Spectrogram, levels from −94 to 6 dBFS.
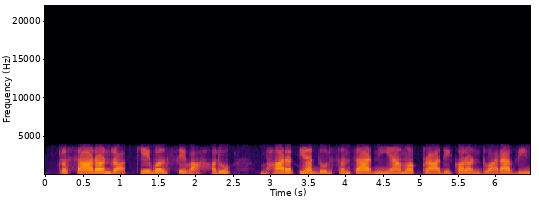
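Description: Nothing stood out on listening to this speech.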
